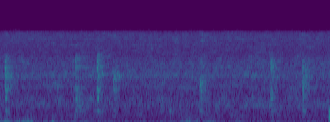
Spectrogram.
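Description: Faint, irregular light taps and clicks of a pen tip on a writing surface as words are handwritten, over a low steady background hum.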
